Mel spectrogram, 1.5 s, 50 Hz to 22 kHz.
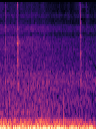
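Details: Cadillac CTS-V drift car, after the exhaust was fixed: a deep, even V8 rumble rising and settling on a short rev, no popping or ticking; a leak or two may remain underneath. Normal exhaust note when revving.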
